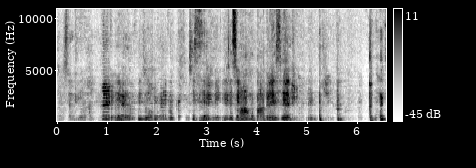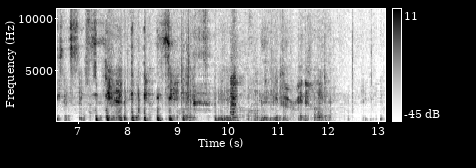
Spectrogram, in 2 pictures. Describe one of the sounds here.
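A crowd of men and women talks and murmurs in a large room.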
